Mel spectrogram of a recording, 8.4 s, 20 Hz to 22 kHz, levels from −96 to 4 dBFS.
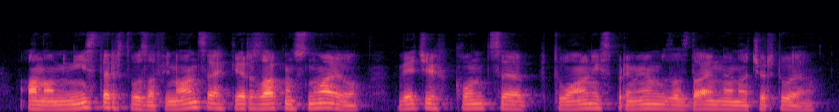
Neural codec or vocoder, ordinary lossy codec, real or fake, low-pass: none; none; real; none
